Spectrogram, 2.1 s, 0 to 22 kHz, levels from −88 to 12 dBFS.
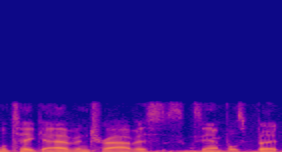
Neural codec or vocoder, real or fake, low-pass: none; real; 7.2 kHz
